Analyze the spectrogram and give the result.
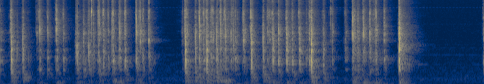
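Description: Fingertips in fingerless knit gloves type fast on a black plastic mechanical gaming keyboard with clicky green switches, backlit keys and a hollow case. Quick bursts of bright, sharp clicks are separated by short pauses. A louder final tap is followed by near silence.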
